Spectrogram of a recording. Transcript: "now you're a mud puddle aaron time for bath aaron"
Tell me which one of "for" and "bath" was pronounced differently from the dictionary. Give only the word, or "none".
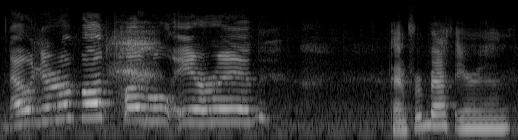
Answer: none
